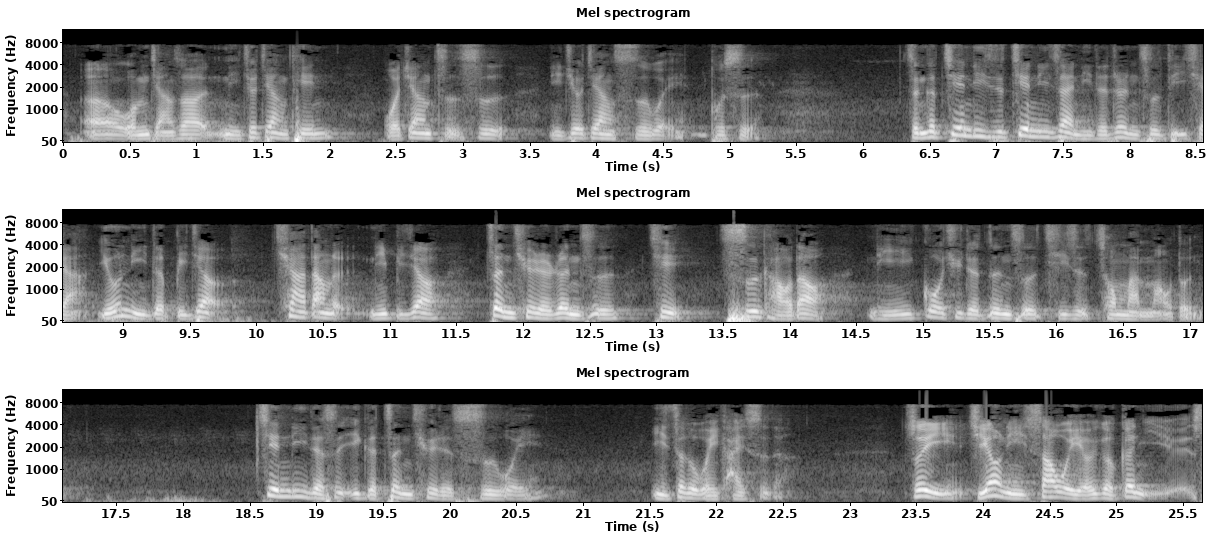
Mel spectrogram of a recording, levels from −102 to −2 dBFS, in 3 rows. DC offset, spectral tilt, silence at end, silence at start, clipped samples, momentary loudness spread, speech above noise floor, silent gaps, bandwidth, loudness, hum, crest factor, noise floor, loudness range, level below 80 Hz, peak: under 0.1%; -6.5 dB/octave; 0 s; 0.05 s; under 0.1%; 12 LU; 40 dB; none; 7.8 kHz; -17 LUFS; none; 18 dB; -56 dBFS; 6 LU; -32 dBFS; 0 dBFS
